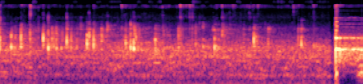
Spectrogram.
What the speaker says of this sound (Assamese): ৰিফাইন তেলখিনি গৰম হ'ল এতিয়া মই দিম শুকান জলকীয়া দিলোঁ তাৰপিছত মই ক'লা সৰিয়হখিনি দিলোঁ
